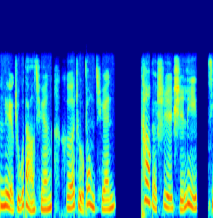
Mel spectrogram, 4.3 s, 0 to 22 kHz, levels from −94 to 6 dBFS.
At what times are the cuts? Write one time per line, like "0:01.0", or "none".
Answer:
none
